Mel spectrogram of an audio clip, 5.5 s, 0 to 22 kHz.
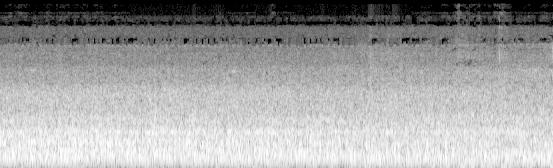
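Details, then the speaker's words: Carroway EF300 industrial ceiling fan on high: steady, even, loud rush of wind, no knocking or wobble; runs normally, bearings fine but starting to make a little noise. "yeah this thing is fast and loud it's a lot of wind noise coming from it the bearings are all right they're starting to make a little noise though"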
